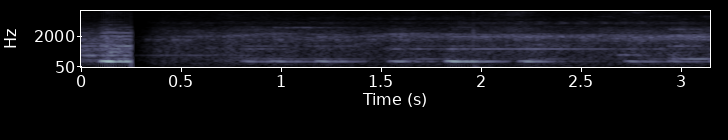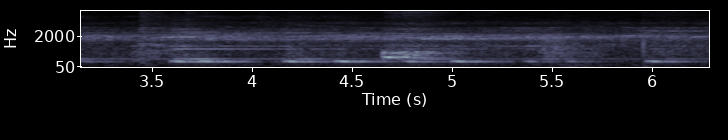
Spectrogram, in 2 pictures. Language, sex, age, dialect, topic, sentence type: Chhattisgarhi, male, 25-30, Western/Budati/Khatahi, banking, question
